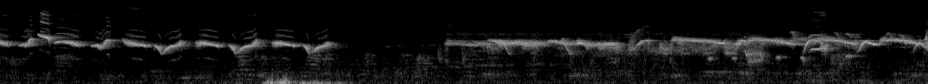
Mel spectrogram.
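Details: A caged, tame Chinese hwamei sings fast chattering, slurred phrases, pauses briefly around a dull knock, then resumes with a long, fluid run of bright whistles and warbles.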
